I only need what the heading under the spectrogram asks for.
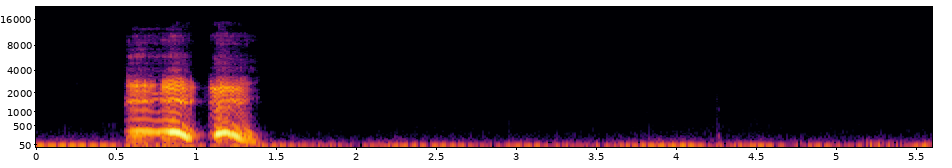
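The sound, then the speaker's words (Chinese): A man's single cough, imitated by a voice, comes out as a throaty ahem in two short voiced bursts with a falling pitch. Near silence follows, with one faint tick later on. “他努力地鼓足了勇气，咳嗽了一声。”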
